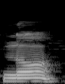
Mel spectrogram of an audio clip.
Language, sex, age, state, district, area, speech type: Odia, male, 18-30, Odisha, Nuapada, urban, read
